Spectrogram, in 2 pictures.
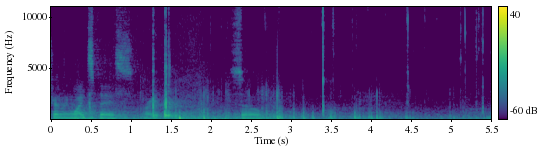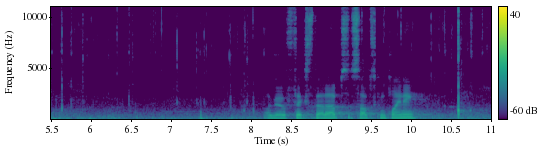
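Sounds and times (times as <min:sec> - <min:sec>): laptop keyboard keystrokes: 0:04.4 - 0:08.2.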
